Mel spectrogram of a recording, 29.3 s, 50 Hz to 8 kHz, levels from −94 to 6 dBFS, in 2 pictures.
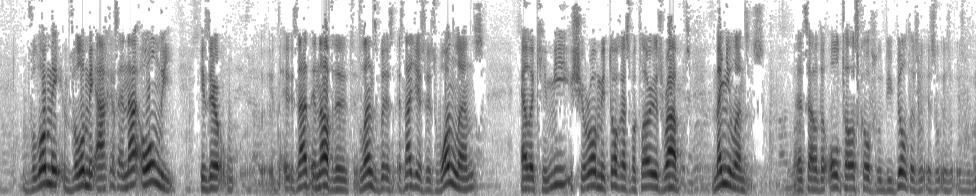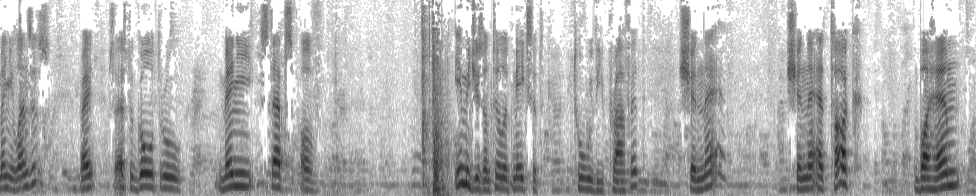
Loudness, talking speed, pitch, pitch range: -16 LUFS, 120 wpm, 165 Hz, 150-200 Hz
